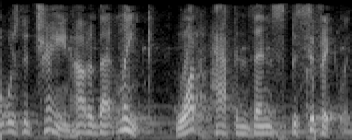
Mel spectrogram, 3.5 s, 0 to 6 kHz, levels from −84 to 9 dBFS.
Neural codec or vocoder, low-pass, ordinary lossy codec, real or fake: none; 5.4 kHz; MP3, 32 kbps; real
